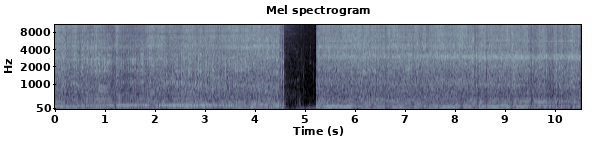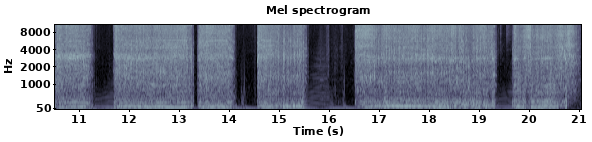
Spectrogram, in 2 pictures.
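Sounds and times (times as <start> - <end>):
jigsaw cutting wood: 0.0 - 4.6, 5.2 - 15.6, 16.5 - 21.0.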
